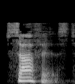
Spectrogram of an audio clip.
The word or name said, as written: sophist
